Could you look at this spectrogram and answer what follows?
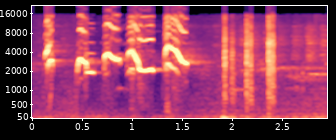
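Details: White-rumped shama giving a many-voiced fighting song, used to provoke other shamas into singing and tail-flicking: five loud, clear whistled notes, some rising then falling, some sliding down, followed by a few sharp clicks and a faint thin whistle.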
